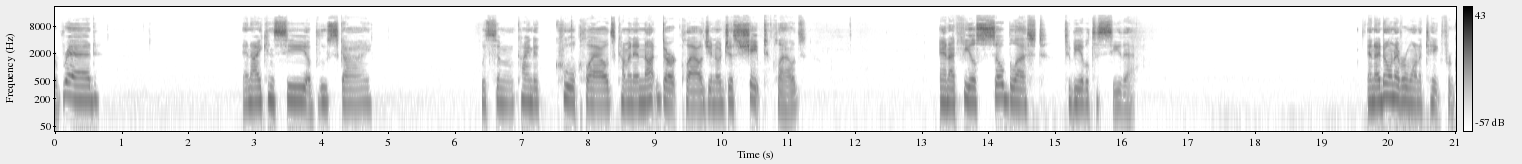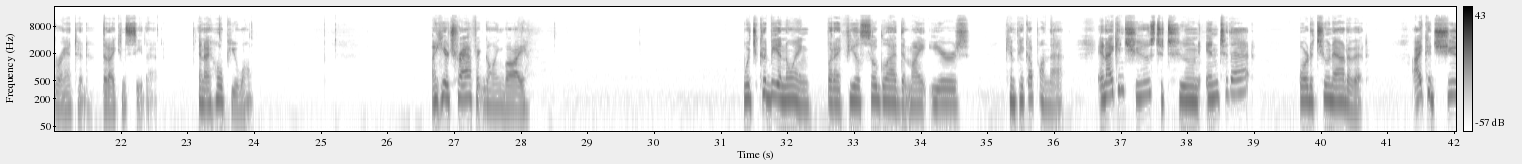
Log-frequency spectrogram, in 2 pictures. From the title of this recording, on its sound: The cat and my podcast in the car.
